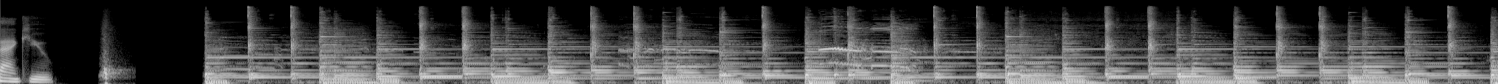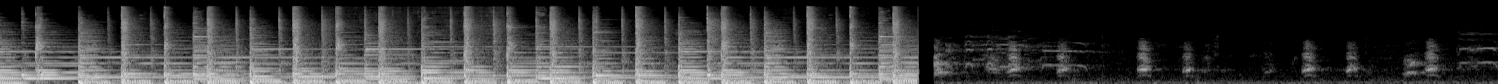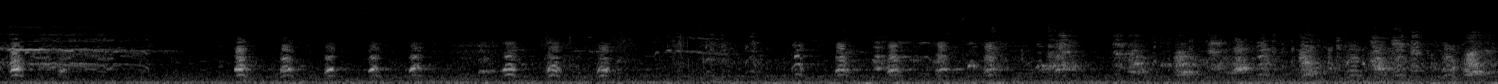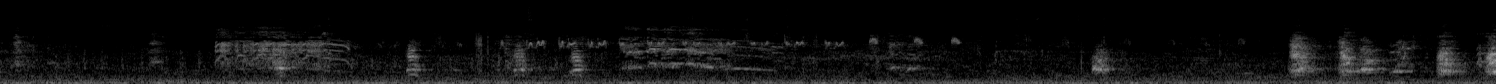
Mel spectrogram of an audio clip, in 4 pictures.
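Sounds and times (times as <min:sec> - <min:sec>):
rooster crowing: 0:06.1 - 0:07.4, 0:08.0 - 0:09.9, 0:24.4 - 0:26.1, 0:29.5 - 0:31.8, 0:47.1 - 0:48.6, 0:51.1 - 0:53.0
chickens clucking: 0:39.2 - 0:56.0.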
